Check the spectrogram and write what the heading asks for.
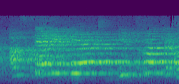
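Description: A young girl singing a short phrase into a microphone, holding long, level notes.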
